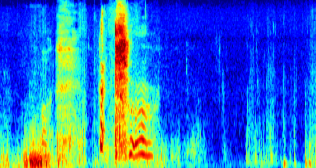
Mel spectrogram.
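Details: Female with a cold, sneezing likely triggered by the cold and strong laundry detergent, throat and lungs sore: a loud, harsh sneeze with sharp intake before, brief voiced sound after, then quiet breathing and sniffing; sneezing.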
